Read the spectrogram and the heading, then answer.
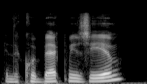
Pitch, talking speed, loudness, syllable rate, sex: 150 Hz, 160 wpm, -16 LUFS, 5.4 syllables/s, male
